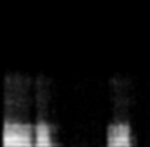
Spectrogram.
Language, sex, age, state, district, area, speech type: Marathi, male, 60+, Maharashtra, Kolhapur, urban, conversation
